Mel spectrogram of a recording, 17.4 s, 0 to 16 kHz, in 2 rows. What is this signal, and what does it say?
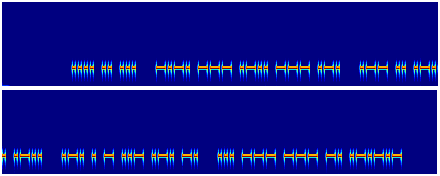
Morse code, heard as a keyed tone, about 20 wpm, 700 Hz. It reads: HIS COLOR WILL RETURN SOON.
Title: Sentences from Top 1000 Words - Review Part 2 - 20wpm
